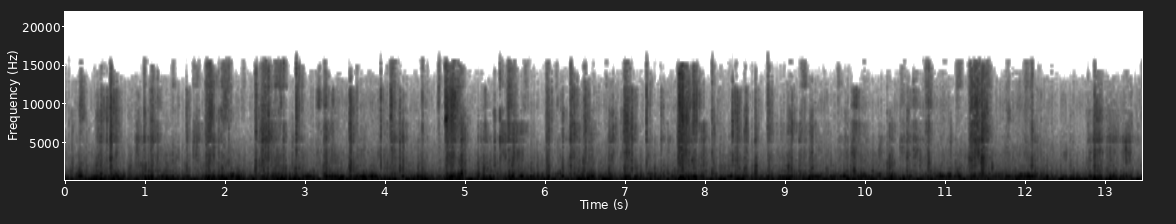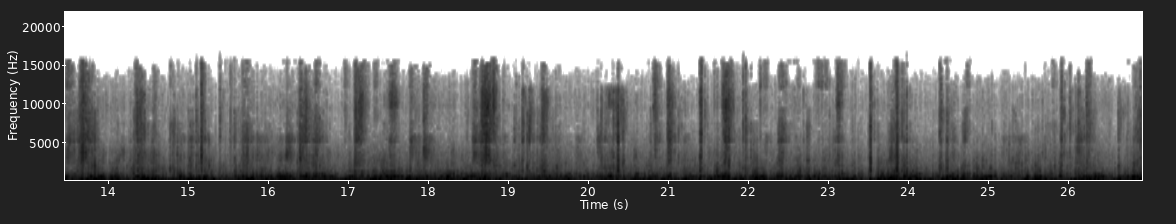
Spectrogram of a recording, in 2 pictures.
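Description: A passenger train rumbles and rattles across a steel truss bridge.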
